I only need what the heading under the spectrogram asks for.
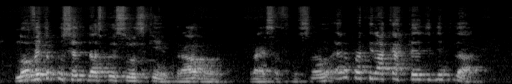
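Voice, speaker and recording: Noticeable background noise lies under a man's high-pitched voice. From Pernambuco, Brazil (Caruaru). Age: 50s. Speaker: forensic expert. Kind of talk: casual interview.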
